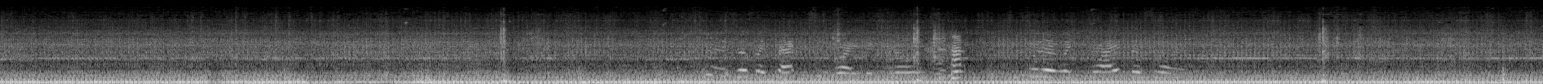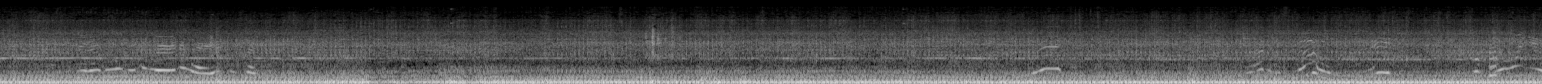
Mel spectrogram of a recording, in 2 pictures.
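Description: Small gasoline engine of a Tomorrowland Speedway car running steadily under throttle, heard from the driver's seat, easing off briefly twice.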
